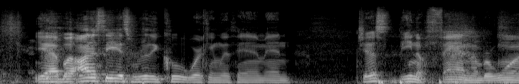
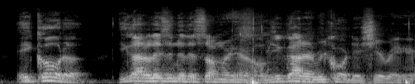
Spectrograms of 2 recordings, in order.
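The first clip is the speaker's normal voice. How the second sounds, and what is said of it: Imitates another person's voice. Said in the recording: “He sounds just like ... my best Danny Trejo impression.”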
